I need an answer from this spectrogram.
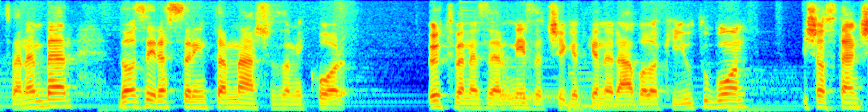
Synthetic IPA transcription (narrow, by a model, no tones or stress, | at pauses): t̪ʋɛnɛmbɛrd̪ɛɒzeːɾɛst̪sɛɾint̪ɛmːaːʃɒzɒmikʰo̞ɾ | ø̞t̪ʋɛnɛzɛrneːzɛt͡ʃːeːɡɛd̪ɡɛnɛɾaːlvɒlɒkijut̪ubo̞neːʃɒst̪aːnt͡ʃ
